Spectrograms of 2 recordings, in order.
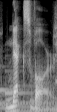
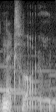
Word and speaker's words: Nexvar: How do you pronounce that again? Nexvar was Nexvar.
